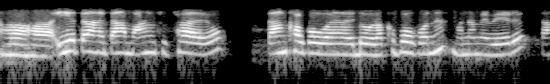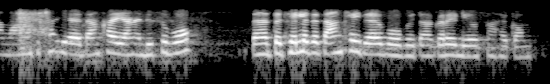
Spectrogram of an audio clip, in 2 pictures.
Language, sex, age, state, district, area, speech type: Sindhi, female, 18-30, Gujarat, Junagadh, urban, conversation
